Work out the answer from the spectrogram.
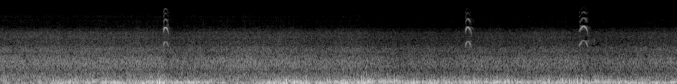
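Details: Eurasian oystercatcher with its chick: three brief, high, piping calls, one early and two close together near the end, under a steady roar of wind.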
